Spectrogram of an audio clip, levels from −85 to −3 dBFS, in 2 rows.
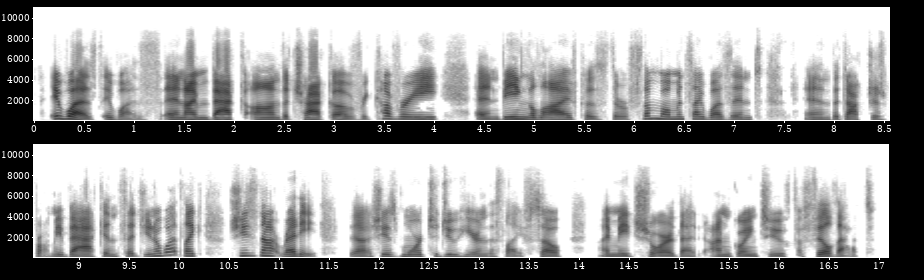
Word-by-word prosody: It 265 +1 +6
was, 145 - +7
it 185 0 -4
was, 140 -2 -9
and 175 -1 +5
I'm 170 -1 +7
back 175 0 +7
on 175 -1 +3
the 165 0 0
track 160 -4 +3
of 160 -1 0
recovery 210 - 0 0.3
and 155 -1 +2
being 215 0 +5
alive 180 -1 +2
'cause 155 -3 -8
there 160 - -8
were 160 - -10
some 255 +9 -6
moments 220 -1 -4
I 225 0 -1
wasn't, 175 -2 -5 0.4
and 160 -1 -4
the 160 -1 -6
doctors 165 0 -1
brought 160 -2 -10
me 165 +2 -1
back 160 -2 +3
and 160 -2 -5
said, 160 0 -6
"You 190 - -2
know 230 +2 -3
what? 300 -4 -6
Like, 230 -1 0 0.2
she's 255 0 -3
not 255 -2 +2
ready, 200 -4 +1 0.3
uh 160 0 -1
she 190 +4 -3
has 180 -2 -7
more 180 +1 -5
to 190 - -8
do 185 -1 -4
here 175 0 -6
in 155 - -7
this 160 0 -16
life," 140 -4 -10
so 150 -3 -3 0.3
I 155 - -1
made 155 -1 0
sure 145 0 -1
that 150 0 -5
I'm 155 +1 -2
going 160 0 -1
to 150 -2 -4
fulfill 160 +3 -1
that. - - -5
170 Hz, 200 wpm, -27 LUFS, 160-190 Hz, 0.4 s, was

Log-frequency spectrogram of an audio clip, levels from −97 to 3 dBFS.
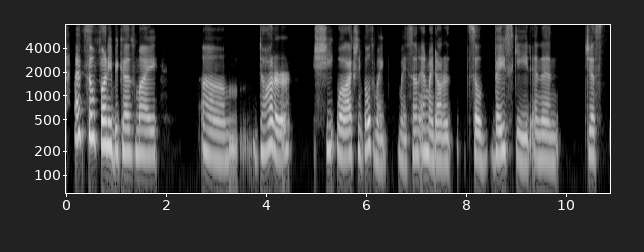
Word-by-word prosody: That's 325 +4 +3
so 300 -2 +7
funny 245 -4 +7
because 195 -2 -1
my, 180 -2 0 0.9
um, 170 +1 -3 0.4
daughter, 205 0 +3 0.4
she 215 +3 -3
well, 180 -3 +2
actually, 180 +2 0
both 225 +4 +1
my 145 -5 -6 0.3
my 155 -5 -8
son 180 +5 -5
and 195 +1 -1
my 170 -3 0
daughter 155 -2 -1 0.4
so, 165 -4 +1 0.2
they 185 +3 +2
skied, 155 -7 -3
and 165 -1 -5
then, 155 -2 -3 0.5
just 180 -1 -3
180 Hz, 125 wpm, -24 LUFS, 165-205 Hz, 0.9 s, so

